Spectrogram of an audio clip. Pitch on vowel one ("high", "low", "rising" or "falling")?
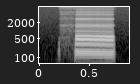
low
